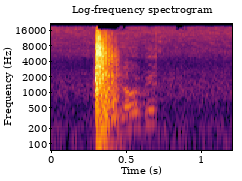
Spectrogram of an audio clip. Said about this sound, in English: That's because I closed the rear door on her head.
